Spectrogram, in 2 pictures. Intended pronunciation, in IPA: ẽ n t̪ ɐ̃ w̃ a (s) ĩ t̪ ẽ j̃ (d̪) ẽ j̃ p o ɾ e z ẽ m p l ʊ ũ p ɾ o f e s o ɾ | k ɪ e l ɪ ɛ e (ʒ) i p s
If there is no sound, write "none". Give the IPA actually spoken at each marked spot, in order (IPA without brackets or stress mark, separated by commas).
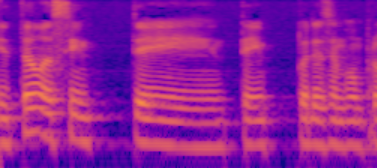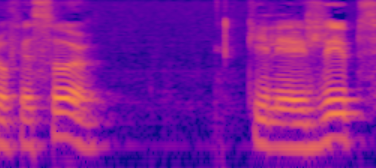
s, t̪, ʒ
